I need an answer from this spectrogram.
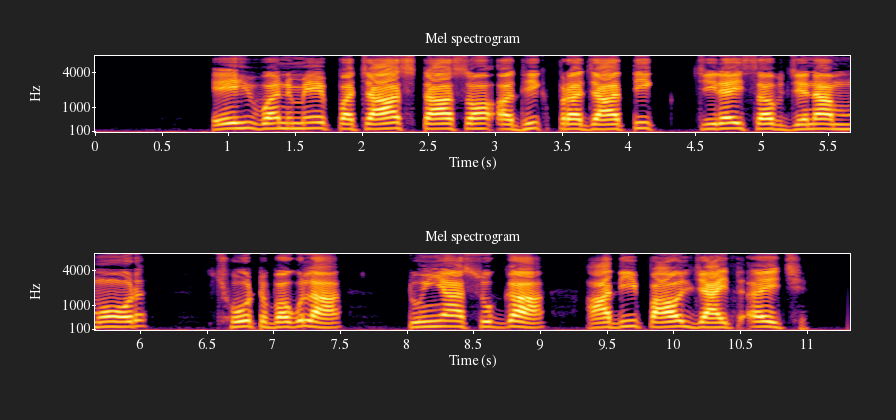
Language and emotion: Maithili, neutral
